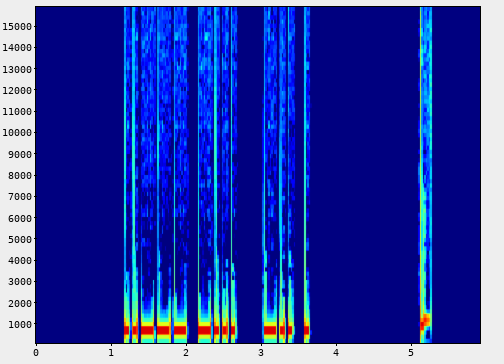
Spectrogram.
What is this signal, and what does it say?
Morse code, heard as a keyed tone, about 22 wpm, 700 Hz. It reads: 2B DE
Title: Field Day Exchanges Encore - 22wpm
